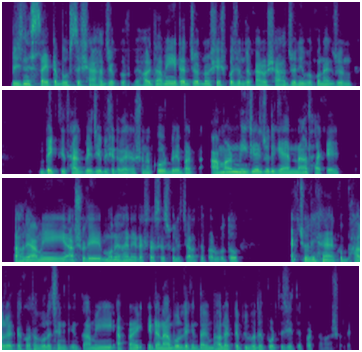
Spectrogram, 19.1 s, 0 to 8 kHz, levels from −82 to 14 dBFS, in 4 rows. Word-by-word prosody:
Business 125 +4 +4
side 110 -3 +5
টা - - +3
বুঝতে 110 +1 0
সাহায্য 95 0 -1
করবে। - - -8
হয়তো 105 +4 +1
আমি 120 0 +2
এটার 120 0 +2
জন্য 120 +1 +1
শেষ 115 - +1
পর্যন্ত 115 0 -1
কারোর 105 +2 +2
সাহায্য 95 +4 -2
নিব 100 - 0
কোন 95 - -1
১ - - -5
জন 95 -1 0 0.8
ব্যক্তি 105 0 +5
থাকবে 100 -2 +3
যে - - +2
বিষয়টা 95 +1 -2
দেখাশোনা 95 +3 -3
করবে। 110 -9 +3
বাট 95 - 0 0.3
আমার 130 +6 +4
নিজের 145 +5 +4
যদি 140 -1 +3
জ্ঞান 105 0 +3
না - - +3
থাকে, - - -1 0.5
তাহলে 115 +4 +2
আমি 115 +1 +2 0.3
আসলে 105 +2 -1 0.2
মনে 120 +4 +1
হয় 100 -2 0
না - - -2
এটা 95 - -3
সাকসেসফুলি - - -5
চালাতে - - -4
পারব। - - -6
তো - - +2 0.8
অ্যাকচুয়ালি 165 -2 +1
হ্যাঁ 150 - +4
খুব - - -4
ভালো 105 +3 +3
একটা 115 0 -5
কথা 110 0 -4
বলেছেন 90 -1 -3
কিন্তু - - -11
আমি 100 +1 -3 0.3
আপনার 105 +2 -2 0.2
এটা 120 - +2
না - - +5
বললে 110 -1 +2
কিন্তু 110 -1 -5
আমি 105 - -3
ভালো 100 0 +1
একটা 100 +1 -4
বিপদে 100 -2 -3
পড়তে 90 -1 -5
যেতে 85 - -10
পারতাম - - -14
আসলে। - - -22
105 Hz, 200 wpm, -23 LUFS, 95-115 Hz, 0.8 s, side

